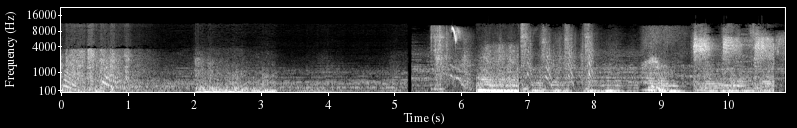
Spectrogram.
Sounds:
music

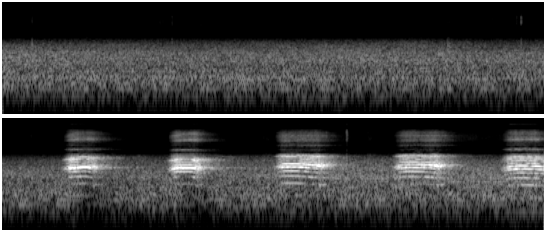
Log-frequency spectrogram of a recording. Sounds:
crow cawing

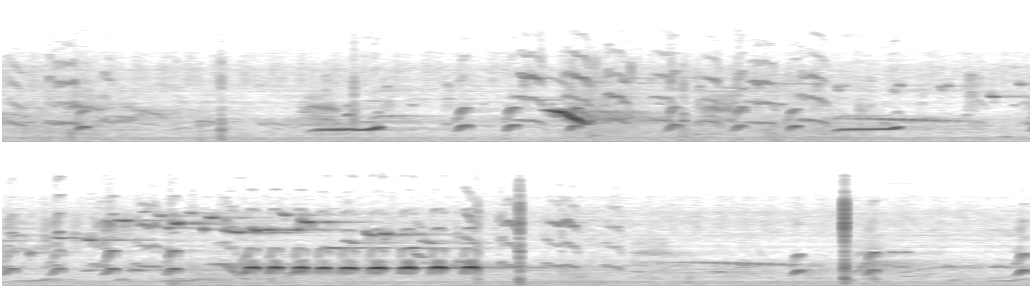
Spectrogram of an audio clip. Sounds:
bird call, bird

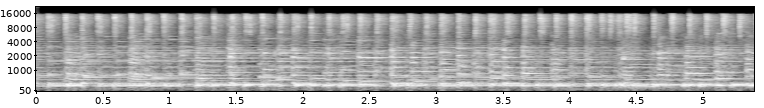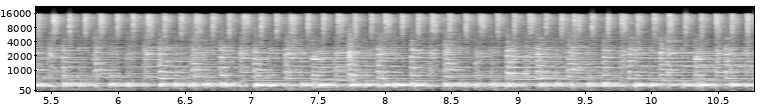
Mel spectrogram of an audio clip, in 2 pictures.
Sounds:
plucked string instrument, music, musical instrument, rattle (instrument)

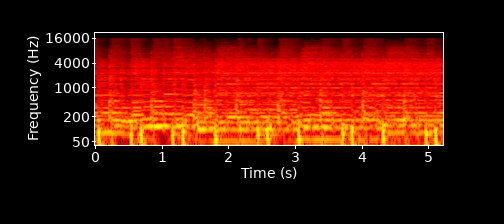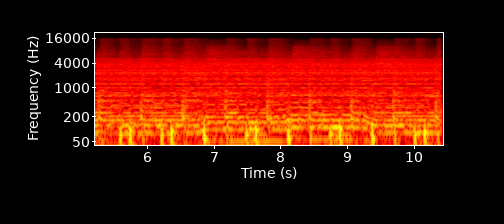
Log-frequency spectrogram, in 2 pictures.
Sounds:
musical instrument, guitar, bass guitar, music, electric guitar, plucked string instrument

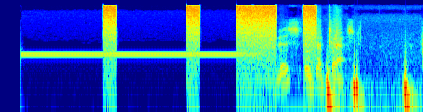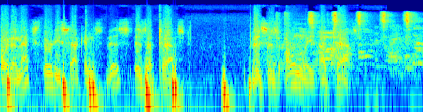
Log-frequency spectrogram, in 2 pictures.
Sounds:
music, speech

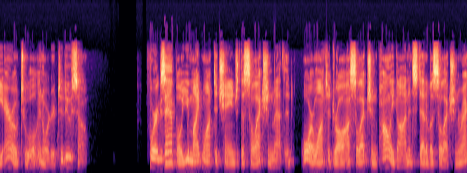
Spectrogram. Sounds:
speech

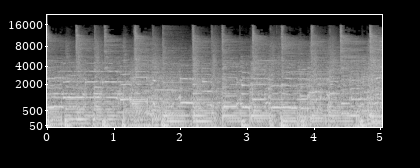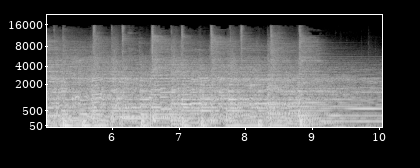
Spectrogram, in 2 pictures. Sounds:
music

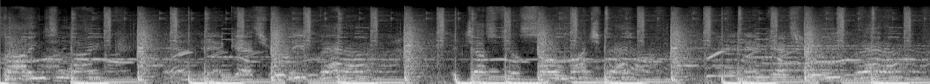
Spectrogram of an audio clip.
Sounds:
music, background music, funk

